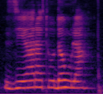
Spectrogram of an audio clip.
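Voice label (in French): "visiter un pays", Arabic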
